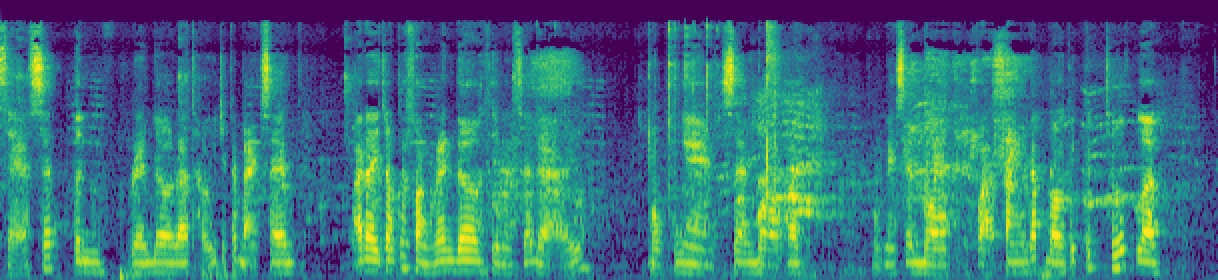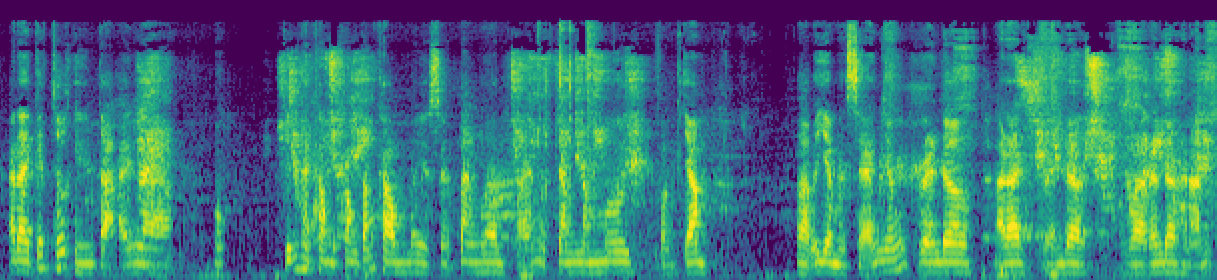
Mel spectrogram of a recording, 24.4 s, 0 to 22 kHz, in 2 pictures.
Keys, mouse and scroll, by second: 0.1-1.0 drag, 3.8-5.0 middle drag, 5.0-6.6 drag, 6.6 KP_0, 7.6 KP_0, 9.2-10.4 middle drag, 10.4 click, 16.5-20.5 drag, 20.5 ctrl+s, 22.2-24.3 drag.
